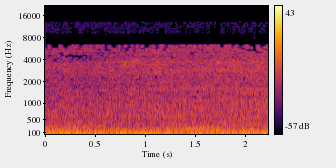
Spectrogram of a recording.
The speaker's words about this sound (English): And obviously you hear all the background stuff from the cars driving by.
